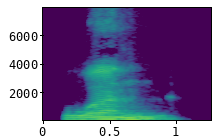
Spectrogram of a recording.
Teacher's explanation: a ponta da língua deve tocar atrás dos dentes superiores lá em cima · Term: letra N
